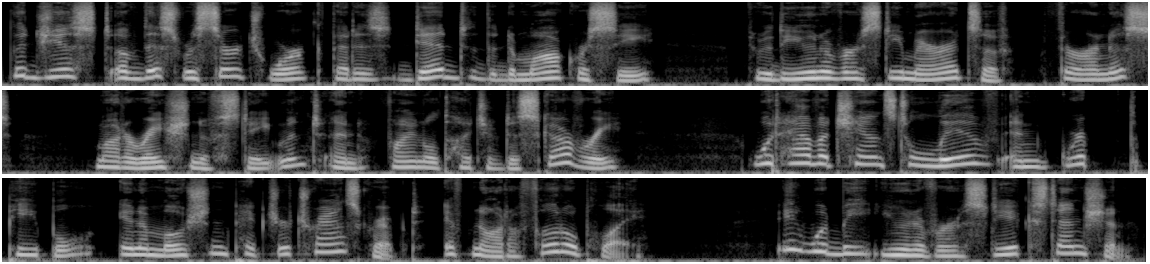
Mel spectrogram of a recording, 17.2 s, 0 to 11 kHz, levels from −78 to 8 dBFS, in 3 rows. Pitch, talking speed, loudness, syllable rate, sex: 210 Hz, 175 wpm, -19 LUFS, 5.8 syllables/s, female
